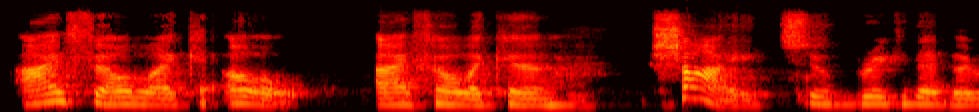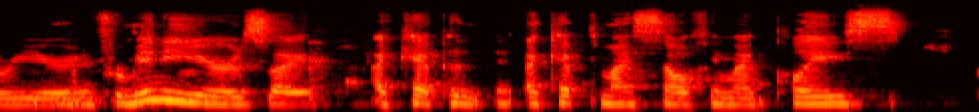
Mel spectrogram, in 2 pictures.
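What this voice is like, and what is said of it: Strong foreign accent. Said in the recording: “I speak differently, and I have a strong accent”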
